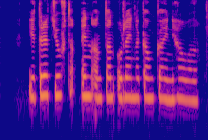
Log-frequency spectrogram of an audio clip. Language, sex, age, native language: Icelandic, female, 18-19, Icelandic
